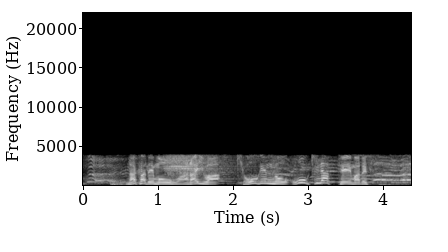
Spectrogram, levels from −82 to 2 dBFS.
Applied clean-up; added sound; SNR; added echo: none; none; none; none.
